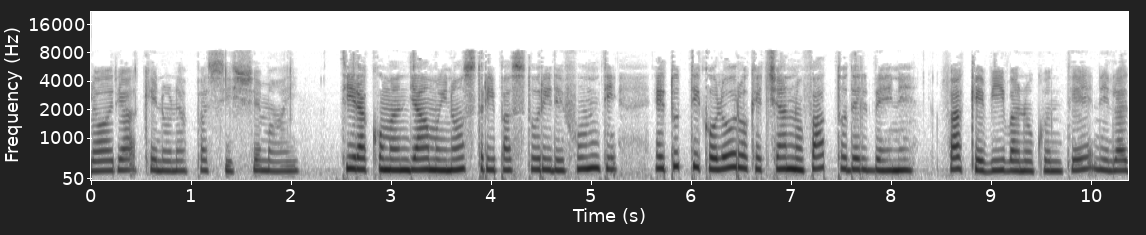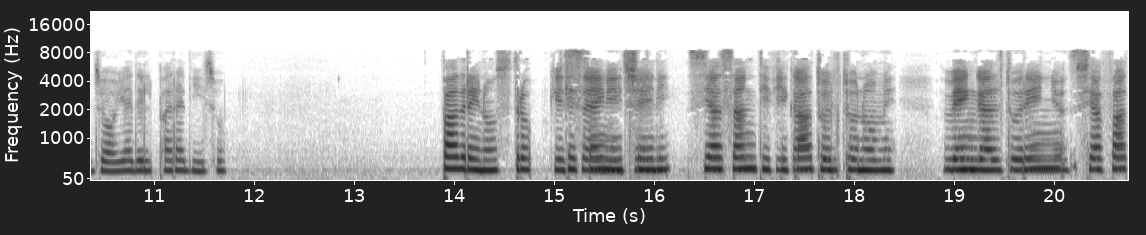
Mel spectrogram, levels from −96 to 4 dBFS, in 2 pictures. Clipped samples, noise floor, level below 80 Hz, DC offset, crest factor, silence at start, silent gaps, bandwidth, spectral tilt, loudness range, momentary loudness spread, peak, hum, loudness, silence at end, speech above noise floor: under 0.1%; -61 dBFS; -56 dBFS; under 0.1%; 16 dB; 0 s; none; 8.8 kHz; -4.5 dB/octave; 7 LU; 11 LU; -4 dBFS; none; -19 LUFS; 0 s; 42 dB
